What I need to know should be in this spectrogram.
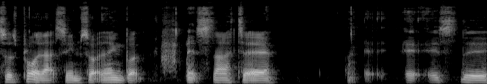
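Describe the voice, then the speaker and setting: A man's raspy, fairly low put-on character voice at a moderate pace. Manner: stuttering, hesitant.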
